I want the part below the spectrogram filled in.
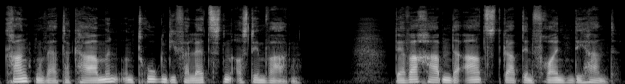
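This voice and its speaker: A man with a low voice reads a novel aloud, measured and expressive. The recording is dry and close with no room sound. His pace is steady. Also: no echo. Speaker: reader. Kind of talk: literary reading.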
